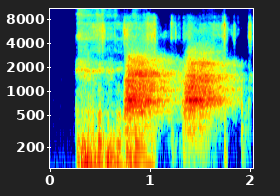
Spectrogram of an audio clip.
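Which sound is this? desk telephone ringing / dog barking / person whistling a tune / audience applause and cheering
dog barking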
